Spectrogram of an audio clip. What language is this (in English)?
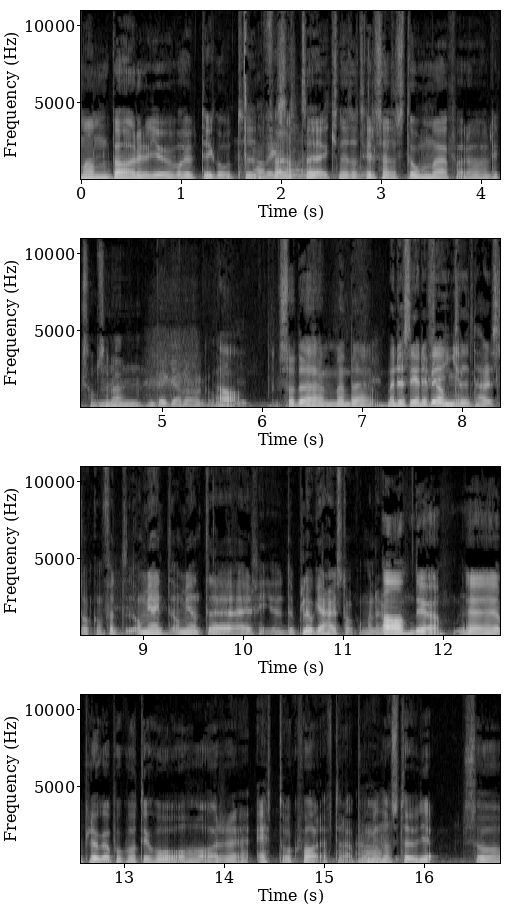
Swedish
